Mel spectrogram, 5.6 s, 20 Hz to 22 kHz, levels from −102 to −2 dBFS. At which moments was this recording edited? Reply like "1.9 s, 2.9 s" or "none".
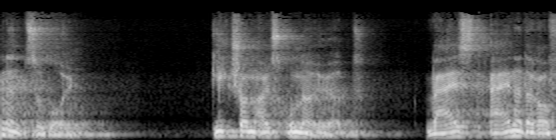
4.2 s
